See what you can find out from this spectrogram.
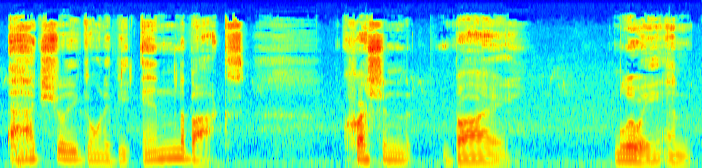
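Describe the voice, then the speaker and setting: A middle-aged man hosting a casual solo podcast, talking in a blunt, sarcastic, sweary way with emphatic repetition and pauses for effect. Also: mid-range voice, darkish tone, a little hiss or hum. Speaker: podcast host. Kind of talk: casual spoken podcast monologue.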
